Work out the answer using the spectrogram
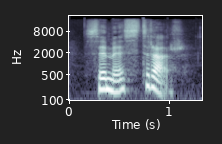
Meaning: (noun) indefinite plural of semester; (verb) present indicative of semestra
- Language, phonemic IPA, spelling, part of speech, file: Swedish, /sɛˈmɛstrar/, semestrar, noun / verb, Sv-semestrar.ogg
